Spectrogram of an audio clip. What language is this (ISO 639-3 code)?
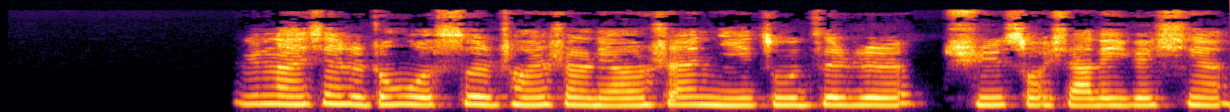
zho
